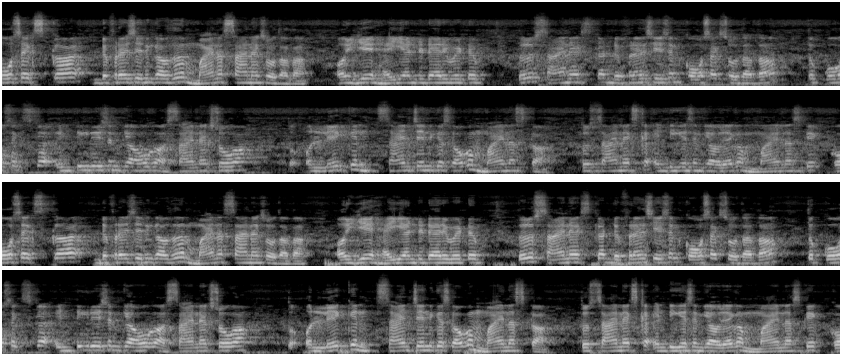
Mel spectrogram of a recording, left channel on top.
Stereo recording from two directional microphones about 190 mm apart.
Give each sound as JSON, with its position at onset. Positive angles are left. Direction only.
{"t": 0.0, "sound": "a man's voice", "side_deg": -10}
{"t": 3.3, "sound": "speech", "side_deg": -20}
{"t": 5.1, "sound": "speech", "side_deg": -45}
{"t": 9.3, "sound": "speech", "side_deg": -40}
